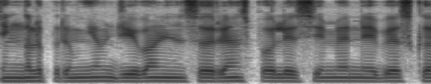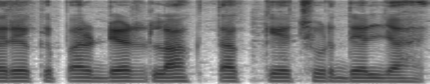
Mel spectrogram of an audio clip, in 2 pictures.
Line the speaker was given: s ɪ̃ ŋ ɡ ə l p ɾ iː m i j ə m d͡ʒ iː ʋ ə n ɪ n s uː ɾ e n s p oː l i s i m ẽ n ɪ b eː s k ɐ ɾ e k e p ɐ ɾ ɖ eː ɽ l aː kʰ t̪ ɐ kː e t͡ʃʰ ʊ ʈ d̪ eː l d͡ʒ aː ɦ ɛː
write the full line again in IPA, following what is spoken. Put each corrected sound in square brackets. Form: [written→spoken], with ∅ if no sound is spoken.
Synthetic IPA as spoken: s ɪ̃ ŋ ɡ ə l p ɾ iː m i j ə m d͡ʒ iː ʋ ə n ɪ n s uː ɾ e n s p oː l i s i m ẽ n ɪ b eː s k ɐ ɾ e k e p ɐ ɾ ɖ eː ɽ l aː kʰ t̪ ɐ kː e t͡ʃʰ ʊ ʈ d̪ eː l d͡ʒ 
